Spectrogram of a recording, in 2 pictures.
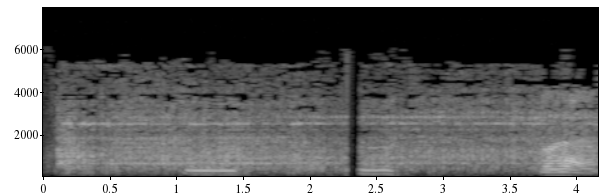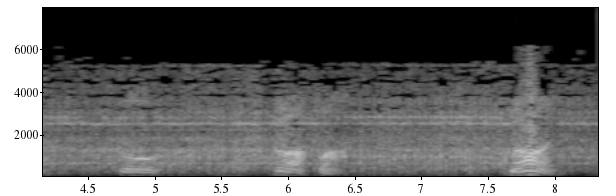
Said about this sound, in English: Let's listen as the alarm clock starts their day.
